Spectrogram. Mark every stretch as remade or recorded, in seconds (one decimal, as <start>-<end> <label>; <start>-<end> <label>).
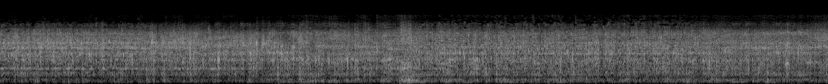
0.0-1.4 recorded; 1.4-4.2 remade; 4.2-7.0 recorded; 7.0-8.3 remade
